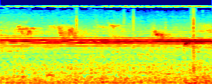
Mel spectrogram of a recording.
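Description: Small birds chirping in garden trees, short high calls scattered through, over a steady high-pitched tone.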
